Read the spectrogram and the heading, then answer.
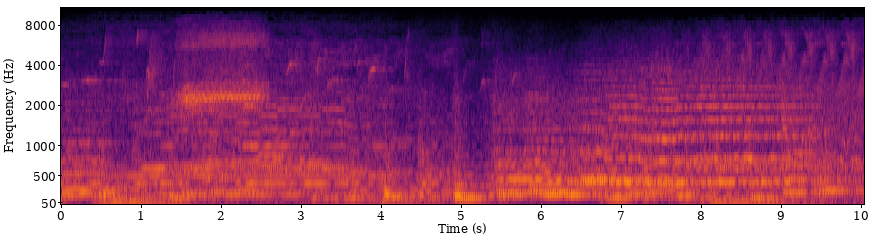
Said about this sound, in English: Birds communicate through cries, songs, and body language. They employ a variety of sounds to communicate with other members of the flock, neighbors, or family members.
